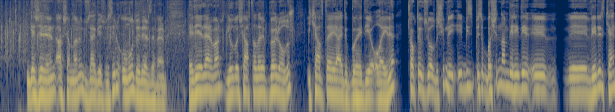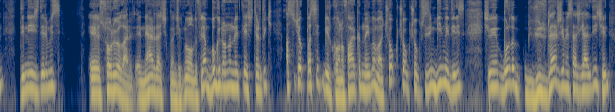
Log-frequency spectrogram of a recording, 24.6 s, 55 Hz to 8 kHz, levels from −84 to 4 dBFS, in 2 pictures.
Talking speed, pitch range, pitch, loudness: 150 wpm, 120-160 Hz, 140 Hz, -22 LUFS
